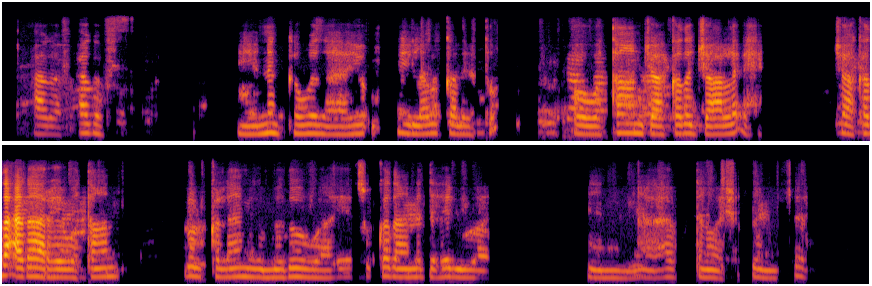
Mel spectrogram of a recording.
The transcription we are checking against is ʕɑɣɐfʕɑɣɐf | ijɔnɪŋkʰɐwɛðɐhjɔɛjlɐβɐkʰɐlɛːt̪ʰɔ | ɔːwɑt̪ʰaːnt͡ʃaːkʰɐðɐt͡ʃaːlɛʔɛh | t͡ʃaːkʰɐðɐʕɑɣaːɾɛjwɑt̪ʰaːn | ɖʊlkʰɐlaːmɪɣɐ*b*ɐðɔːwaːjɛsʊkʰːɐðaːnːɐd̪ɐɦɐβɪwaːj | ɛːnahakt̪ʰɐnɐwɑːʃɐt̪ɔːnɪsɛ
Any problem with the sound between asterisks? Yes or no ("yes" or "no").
yes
